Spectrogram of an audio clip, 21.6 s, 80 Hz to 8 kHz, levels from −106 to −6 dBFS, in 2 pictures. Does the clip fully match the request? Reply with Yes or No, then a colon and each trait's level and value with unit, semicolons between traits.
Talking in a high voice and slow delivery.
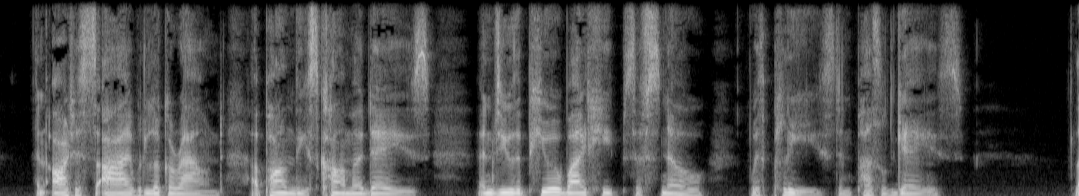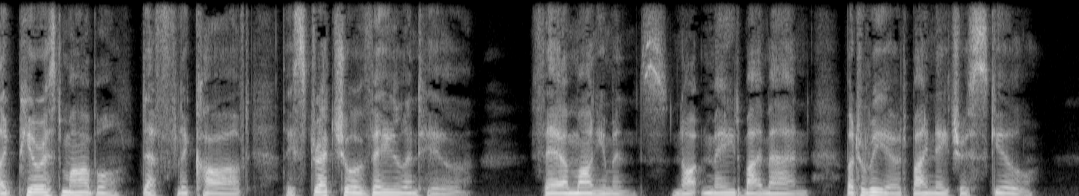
No: low, 110 Hz; slow, 125 wpm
